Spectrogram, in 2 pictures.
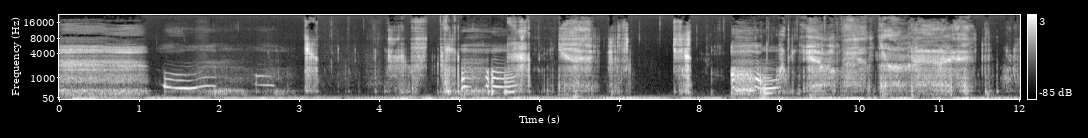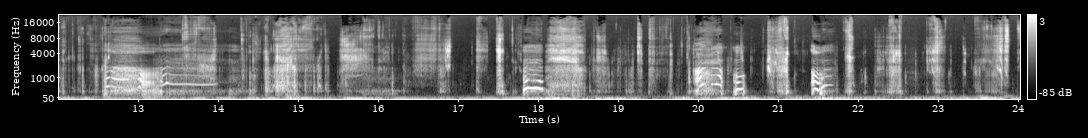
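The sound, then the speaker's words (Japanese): Wet kissing sounds: many soft lip smacks and slurps in an irregular run, mixed with breathy sighs and brief soft vocal murmurs. “では改めましてキスをさせていただきますわね。”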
